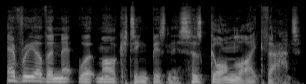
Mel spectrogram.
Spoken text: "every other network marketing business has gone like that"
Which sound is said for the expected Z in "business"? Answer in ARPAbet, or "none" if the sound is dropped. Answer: Z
